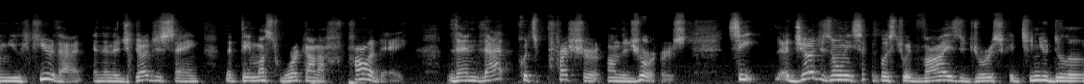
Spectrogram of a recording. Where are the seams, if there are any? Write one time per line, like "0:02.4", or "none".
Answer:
none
